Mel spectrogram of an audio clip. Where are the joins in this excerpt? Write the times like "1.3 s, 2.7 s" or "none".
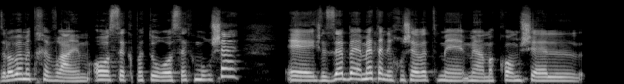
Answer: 3.2 s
